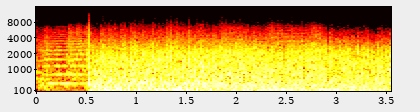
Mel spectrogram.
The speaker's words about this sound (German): If the enemy dares to employ gas, they will find our army more than ready to match their strength with the latest weapons and plenty of them, such as this 25-shell battery.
